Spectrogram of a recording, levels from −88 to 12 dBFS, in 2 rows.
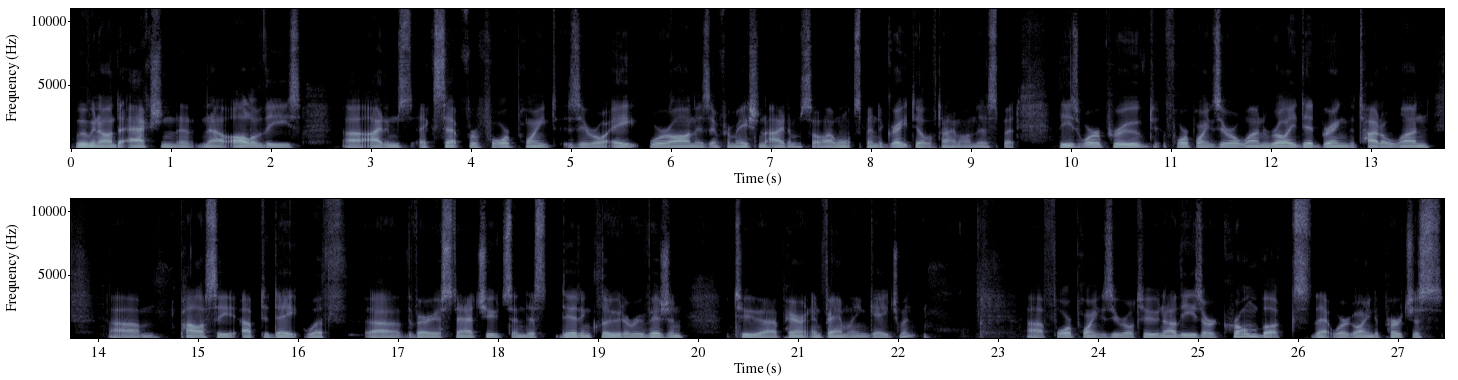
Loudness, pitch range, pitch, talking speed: -33 LUFS, 95-110 Hz, 100 Hz, 160 wpm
